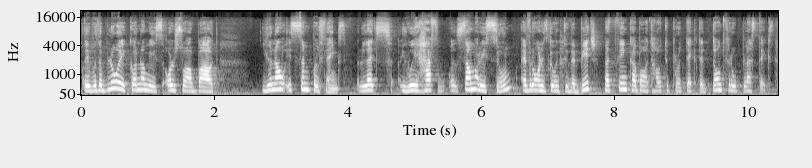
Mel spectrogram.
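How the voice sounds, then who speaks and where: A woman from Tunisia answering interview questions in quick, halting full of restarts and fillers. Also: a little high, warm tone. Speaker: guest.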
